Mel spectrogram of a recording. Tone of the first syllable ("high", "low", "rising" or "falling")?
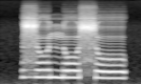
high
